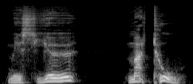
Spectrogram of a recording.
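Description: A man voicing a sly, composed male French tomcat who talks calmly and smugly like a salesman, with a husky, creaky voice. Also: medium pitch, a little slow, no room sound, studio quality, pitched above the performer's own voice, exaggerated voice. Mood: cool. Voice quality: calm, smug, salesman-like. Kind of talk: audiobook character voice.

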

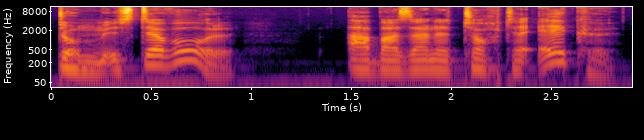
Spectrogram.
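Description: Young son, earnest and determined, as a male narrator plays him; animated, dry. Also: mid-range voice, a little slow, no room sound.

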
